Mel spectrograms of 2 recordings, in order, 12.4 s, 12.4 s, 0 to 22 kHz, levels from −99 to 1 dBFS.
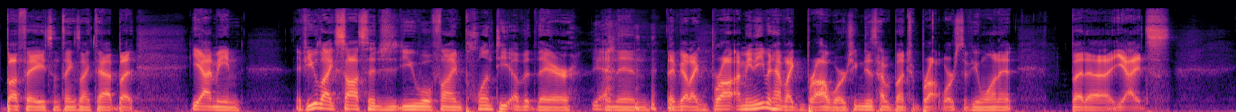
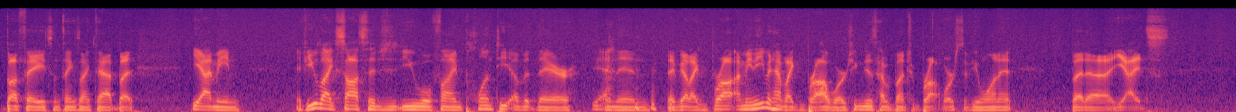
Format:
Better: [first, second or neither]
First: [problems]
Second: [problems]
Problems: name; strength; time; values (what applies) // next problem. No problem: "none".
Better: first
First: none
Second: hiss; noticeable; throughout; 20 dB below the speech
